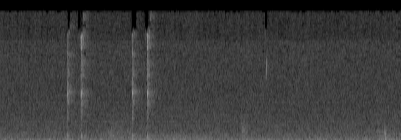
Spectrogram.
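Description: A computer mouse gives a few sharp, faint clicks, two quick pairs and then single taps, close to the mic in a quiet room while someone works in a database tool.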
